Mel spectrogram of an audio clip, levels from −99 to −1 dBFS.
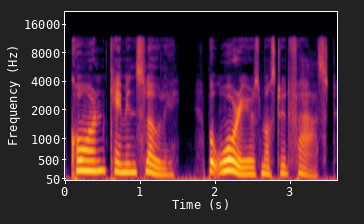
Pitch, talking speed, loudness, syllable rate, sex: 190 Hz, 130 wpm, -17 LUFS, 3.9 syllables/s, female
